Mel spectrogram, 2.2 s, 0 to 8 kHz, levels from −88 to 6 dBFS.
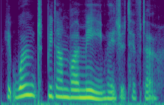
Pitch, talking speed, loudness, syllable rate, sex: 220 Hz, 220 wpm, -14 LUFS, 5.0 syllables/s, female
